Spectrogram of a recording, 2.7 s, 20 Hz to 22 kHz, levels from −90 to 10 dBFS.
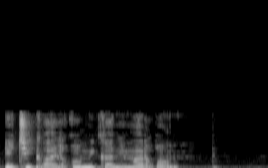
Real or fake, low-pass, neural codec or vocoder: fake; 7.2 kHz; codec, 16 kHz, 4 kbps, FunCodec, trained on LibriTTS, 50 frames a second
